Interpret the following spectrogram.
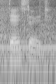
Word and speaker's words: desert: The word for today is นุ่มหวานบ้านนุ้ยนะแต่ว่าเป็นของหวานนุ่มหวานในแบบนี้เราจะเรียกว่าบ้านนุ้ยนะ dessert เขียนอย่างสักทีดูปากคุณอิดออกเสียงให้เมื่อนะคะ dessert แต่ถ้าเป็นทะเลทรายเขียนต่างกันนะคะคำนั้นออกเสียงว่า desert so right now I'm at a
